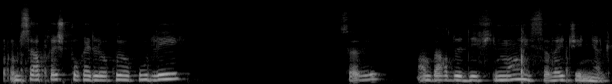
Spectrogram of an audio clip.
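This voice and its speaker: A woman's voice: medium pitch, steady tone, normal speed, vocal fry, dark tone, slight background noise. A woman chatting casually as a cross-stitch vlogger, rambling with many fillers and self-corrections. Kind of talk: casual chat.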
